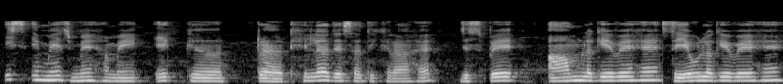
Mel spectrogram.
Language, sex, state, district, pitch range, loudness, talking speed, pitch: Hindi, female, Bihar, Sitamarhi, 150-180 Hz, -15 LUFS, 155 wpm, 170 Hz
